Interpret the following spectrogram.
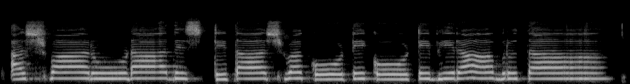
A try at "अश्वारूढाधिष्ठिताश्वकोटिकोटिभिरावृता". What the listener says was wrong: So only thing was this Dha Mahaprana, Ashwarudha.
